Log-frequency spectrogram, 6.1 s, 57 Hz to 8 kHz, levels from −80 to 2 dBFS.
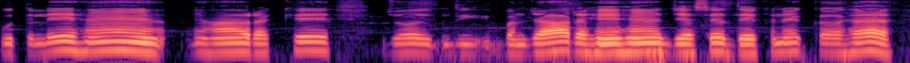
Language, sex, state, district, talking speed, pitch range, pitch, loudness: Hindi, male, Jharkhand, Deoghar, 120 wpm, 130-145 Hz, 135 Hz, -18 LUFS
